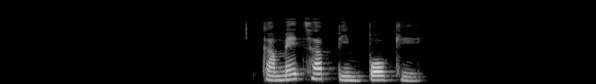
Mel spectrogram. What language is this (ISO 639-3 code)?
prq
